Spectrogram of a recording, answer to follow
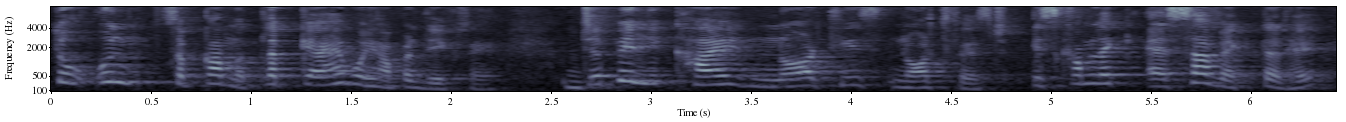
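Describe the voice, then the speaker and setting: Higher-pitched woman teaching in an echoey room. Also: big pitch swings, moderate pace, a little mellow. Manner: asks students questions and answers them herself. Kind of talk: classroom physics lesson.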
